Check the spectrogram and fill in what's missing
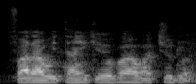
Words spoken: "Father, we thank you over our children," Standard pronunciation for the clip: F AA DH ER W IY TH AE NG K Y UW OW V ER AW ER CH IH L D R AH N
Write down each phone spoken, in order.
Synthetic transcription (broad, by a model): F AA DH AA W IY T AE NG K Y UW OW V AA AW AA CH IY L D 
